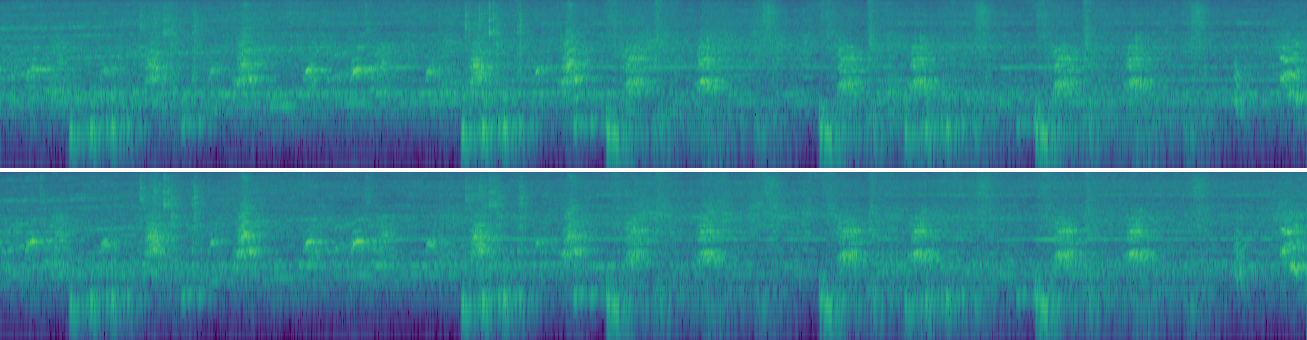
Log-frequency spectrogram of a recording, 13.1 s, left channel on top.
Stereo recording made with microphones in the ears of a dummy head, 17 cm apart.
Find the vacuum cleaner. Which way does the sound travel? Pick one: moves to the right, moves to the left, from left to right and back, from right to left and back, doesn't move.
moves to the right.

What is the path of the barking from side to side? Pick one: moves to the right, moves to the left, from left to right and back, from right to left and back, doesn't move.
moves to the left.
